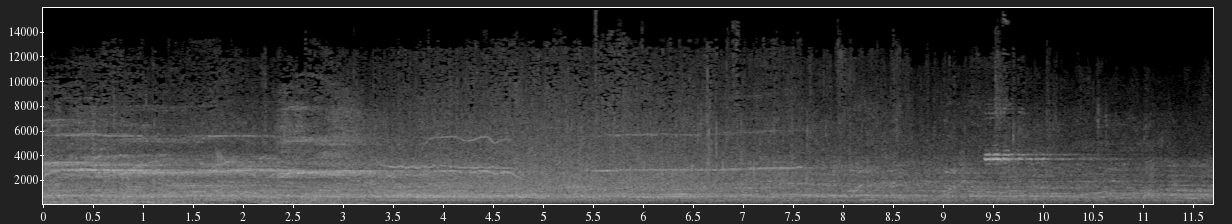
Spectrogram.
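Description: A crowd murmurs and chants in a large open stadium.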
